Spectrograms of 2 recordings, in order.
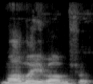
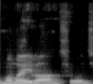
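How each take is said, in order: First: The first vowel is said long. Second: The first vowel is said short.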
